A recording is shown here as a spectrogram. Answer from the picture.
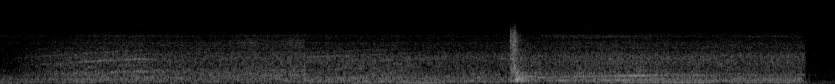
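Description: A car engine picking up speed, its pitch rising, with a single sharp knock about five seconds in, then the engine rising in pitch again.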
